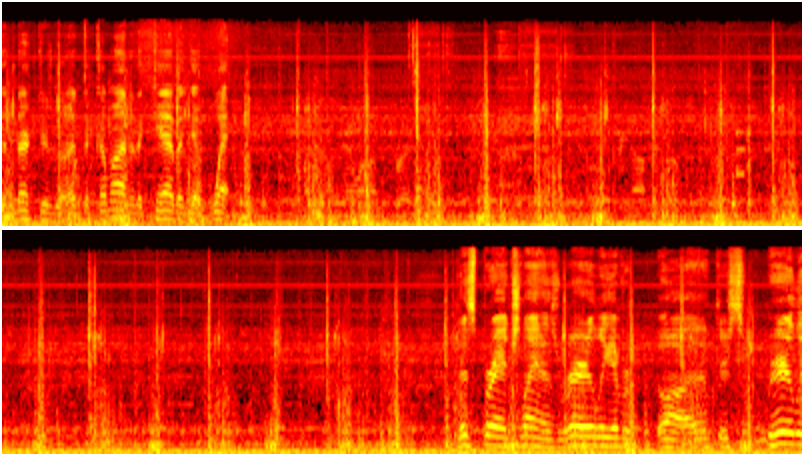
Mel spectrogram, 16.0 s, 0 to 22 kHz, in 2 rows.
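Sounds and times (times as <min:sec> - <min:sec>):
low hum inside vehicle: 0:00.0 - 0:16.0.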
